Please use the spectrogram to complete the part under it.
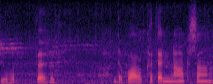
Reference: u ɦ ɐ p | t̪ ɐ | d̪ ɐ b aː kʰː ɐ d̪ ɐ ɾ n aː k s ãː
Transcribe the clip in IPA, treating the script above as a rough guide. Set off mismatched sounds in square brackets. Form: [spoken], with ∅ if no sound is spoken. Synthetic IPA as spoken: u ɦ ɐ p | t̪ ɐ | d̪ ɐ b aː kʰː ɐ [t̪] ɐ ɾ n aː k s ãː

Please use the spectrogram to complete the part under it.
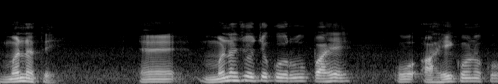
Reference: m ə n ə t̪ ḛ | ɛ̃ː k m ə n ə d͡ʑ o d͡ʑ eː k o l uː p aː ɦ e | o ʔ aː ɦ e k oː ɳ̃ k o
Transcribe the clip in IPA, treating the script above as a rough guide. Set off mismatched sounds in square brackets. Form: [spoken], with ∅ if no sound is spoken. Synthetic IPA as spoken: m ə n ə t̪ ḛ | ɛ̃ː [∅] m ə n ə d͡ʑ o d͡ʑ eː k o [ɾ] uː p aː ɦ e | o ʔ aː ɦ e k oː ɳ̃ k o

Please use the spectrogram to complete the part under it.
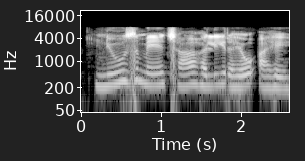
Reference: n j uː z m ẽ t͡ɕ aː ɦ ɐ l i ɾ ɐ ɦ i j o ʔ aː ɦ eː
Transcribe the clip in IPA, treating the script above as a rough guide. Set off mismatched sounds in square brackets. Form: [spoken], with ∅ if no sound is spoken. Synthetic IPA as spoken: n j uː z m ẽ [t͡ɕʰ] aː ɦ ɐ l i ɾ ɐ ɦ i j o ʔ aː ɦ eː

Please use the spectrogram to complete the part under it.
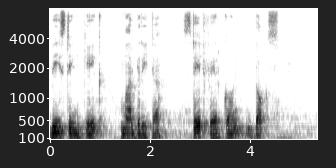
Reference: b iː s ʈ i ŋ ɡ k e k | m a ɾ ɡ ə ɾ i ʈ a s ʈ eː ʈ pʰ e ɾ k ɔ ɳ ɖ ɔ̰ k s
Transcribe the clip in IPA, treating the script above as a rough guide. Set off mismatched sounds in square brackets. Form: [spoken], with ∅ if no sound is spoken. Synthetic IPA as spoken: b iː s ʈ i ŋ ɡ k e k | m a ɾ ɡ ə ɾ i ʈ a s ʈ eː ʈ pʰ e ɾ k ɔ [n] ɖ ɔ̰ k s

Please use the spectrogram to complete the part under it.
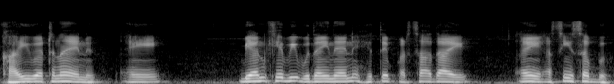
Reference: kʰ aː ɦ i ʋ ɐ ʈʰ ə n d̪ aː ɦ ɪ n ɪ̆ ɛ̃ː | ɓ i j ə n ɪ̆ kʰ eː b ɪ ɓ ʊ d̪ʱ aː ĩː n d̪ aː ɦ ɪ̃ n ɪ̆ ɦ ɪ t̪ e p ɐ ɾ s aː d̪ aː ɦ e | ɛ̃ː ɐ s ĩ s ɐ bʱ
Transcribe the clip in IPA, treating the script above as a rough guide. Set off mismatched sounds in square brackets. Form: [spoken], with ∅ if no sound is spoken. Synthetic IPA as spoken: kʰ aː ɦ i ʋ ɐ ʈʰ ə n d̪ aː ɦ ɪ n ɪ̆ ɛ̃ː | ɓ i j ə n ɪ̆ kʰ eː b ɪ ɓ ʊ d̪ʱ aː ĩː n d̪ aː ɦ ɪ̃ n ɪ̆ ɦ ɪ t̪ e p ɐ ɾ s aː d̪ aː ɦ e | ɛ̃ː ɐ s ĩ s ɐ bʱ

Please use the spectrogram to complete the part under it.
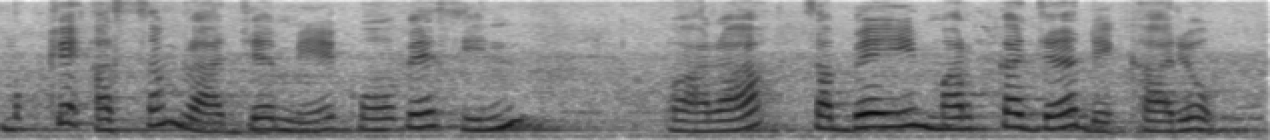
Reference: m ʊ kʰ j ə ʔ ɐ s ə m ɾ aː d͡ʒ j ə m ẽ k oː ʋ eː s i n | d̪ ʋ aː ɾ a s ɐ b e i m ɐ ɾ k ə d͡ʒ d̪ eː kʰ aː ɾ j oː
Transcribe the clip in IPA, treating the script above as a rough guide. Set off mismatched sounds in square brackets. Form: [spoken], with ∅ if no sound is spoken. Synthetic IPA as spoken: m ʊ kʰ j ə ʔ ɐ s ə m ɾ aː d͡ʒ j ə m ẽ k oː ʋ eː s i n | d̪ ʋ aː ɾ a s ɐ b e i m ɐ ɾ k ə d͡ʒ d̪ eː kʰ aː ɾ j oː

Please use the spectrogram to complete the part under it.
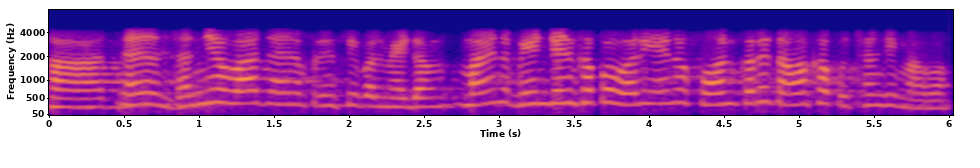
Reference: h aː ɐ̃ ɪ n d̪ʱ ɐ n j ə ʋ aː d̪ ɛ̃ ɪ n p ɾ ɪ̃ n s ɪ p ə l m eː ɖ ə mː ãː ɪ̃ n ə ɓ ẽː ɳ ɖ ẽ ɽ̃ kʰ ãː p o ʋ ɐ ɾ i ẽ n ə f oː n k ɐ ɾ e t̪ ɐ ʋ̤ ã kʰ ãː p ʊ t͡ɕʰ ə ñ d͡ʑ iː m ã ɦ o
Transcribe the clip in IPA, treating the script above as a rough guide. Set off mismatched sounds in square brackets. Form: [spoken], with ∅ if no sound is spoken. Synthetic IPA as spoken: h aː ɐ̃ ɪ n d̪ʱ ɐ n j ə ʋ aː d̪ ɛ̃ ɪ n p ɾ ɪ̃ n s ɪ p ə l m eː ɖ ə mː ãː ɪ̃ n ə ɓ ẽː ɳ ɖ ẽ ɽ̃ kʰ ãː p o ʋ ɐ ɾ i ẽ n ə f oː n k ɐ ɾ e t̪ ɐ ʋ̤ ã kʰ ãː p ʊ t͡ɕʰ ə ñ d͡ʑ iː m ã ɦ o

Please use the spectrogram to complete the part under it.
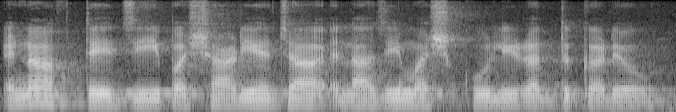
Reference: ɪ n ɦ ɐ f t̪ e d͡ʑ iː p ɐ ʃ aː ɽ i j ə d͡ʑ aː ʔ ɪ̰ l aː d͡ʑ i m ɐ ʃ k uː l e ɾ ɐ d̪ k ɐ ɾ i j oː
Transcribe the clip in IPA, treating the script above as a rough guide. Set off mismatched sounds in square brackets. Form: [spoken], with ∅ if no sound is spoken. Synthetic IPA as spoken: ɪ n ɦ ɐ f t̪ e d͡ʑ iː p ɐ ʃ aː ɽ i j ə d͡ʑ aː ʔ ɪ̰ l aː d͡ʑ i m ɐ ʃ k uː l [i] ɾ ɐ d̪ k ɐ ɾ i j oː

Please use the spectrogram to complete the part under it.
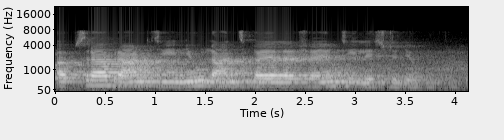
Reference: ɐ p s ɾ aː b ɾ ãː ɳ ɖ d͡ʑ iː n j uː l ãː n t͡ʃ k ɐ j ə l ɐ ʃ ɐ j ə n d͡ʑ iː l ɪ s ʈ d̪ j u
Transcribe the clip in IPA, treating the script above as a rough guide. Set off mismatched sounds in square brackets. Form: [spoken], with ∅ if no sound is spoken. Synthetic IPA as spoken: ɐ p s ɾ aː b ɾ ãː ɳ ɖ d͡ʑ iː n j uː l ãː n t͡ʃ k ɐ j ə l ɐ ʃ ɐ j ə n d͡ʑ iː l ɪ s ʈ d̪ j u

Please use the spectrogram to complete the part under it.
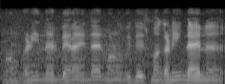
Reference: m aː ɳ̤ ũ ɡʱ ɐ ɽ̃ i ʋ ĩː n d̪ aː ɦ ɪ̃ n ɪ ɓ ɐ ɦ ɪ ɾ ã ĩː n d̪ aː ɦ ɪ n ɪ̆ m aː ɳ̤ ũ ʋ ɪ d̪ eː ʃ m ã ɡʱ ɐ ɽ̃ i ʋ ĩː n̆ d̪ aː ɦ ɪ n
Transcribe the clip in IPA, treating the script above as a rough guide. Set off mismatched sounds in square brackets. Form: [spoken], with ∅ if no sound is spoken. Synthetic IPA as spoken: m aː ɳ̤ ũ ɡʱ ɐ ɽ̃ i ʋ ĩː n d̪ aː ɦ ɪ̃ n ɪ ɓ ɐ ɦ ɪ ɾ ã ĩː n d̪ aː ɦ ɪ n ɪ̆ m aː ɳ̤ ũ ʋ ɪ d̪ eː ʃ m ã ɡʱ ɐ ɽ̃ i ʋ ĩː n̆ d̪ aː ɦ ɪ n

